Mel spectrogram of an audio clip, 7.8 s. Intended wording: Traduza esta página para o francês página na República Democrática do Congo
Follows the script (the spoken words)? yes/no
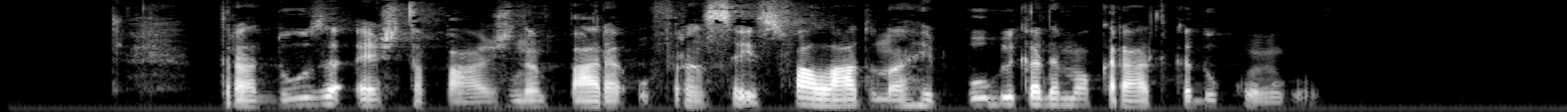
no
